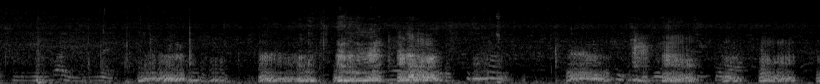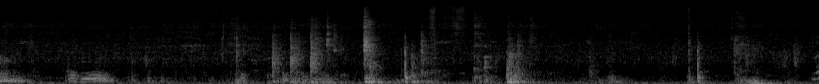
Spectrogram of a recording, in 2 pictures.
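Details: English Springer Spaniel recorded 05.02.17, giving a run of low, rumbling growls and grumbles in short uneven bursts, about a hundred a minute, with human voices mixed in and a few sharp clicks near the end.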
